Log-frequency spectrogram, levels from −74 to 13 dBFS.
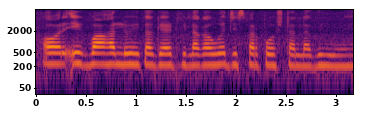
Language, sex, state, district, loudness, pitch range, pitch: Hindi, female, Uttarakhand, Tehri Garhwal, -18 LUFS, 225-235 Hz, 230 Hz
